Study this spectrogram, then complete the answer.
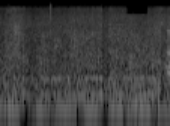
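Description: Ocean waves wash along an island coastline beside a boat, a steady rushing roar with a low engine drone beneath and wind buffeting the microphone, close and continuous without speech.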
